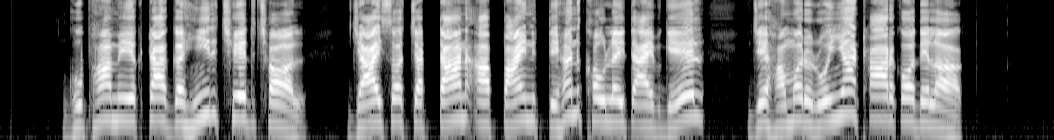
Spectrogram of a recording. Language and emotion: Maithili, fearful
